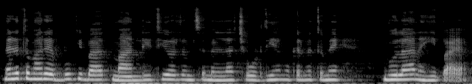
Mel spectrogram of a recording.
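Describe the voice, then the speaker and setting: A woman's voice: mid-range voice, level tone, dark tone, close to an everyday voice. A woman voicing a pleading lovesick young man.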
